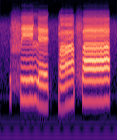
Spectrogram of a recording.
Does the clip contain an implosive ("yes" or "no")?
no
